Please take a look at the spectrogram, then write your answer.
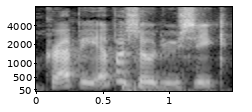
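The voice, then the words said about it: Bad Yoda character voice. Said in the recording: “the worst Yoda accent I've ever heard”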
